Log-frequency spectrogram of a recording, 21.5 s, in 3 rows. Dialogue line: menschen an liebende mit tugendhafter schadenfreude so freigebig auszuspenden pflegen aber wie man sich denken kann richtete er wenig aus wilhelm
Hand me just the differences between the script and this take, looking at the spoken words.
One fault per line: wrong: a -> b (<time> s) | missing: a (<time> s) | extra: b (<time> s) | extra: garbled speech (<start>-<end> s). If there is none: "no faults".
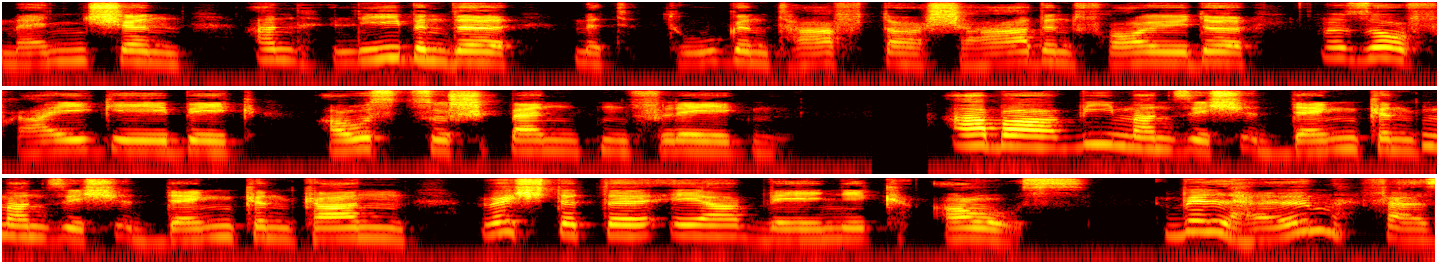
extra: man sich denken (14.3 s)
